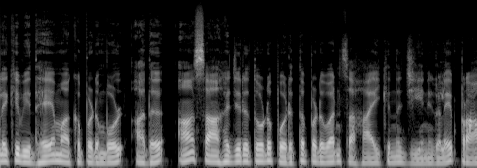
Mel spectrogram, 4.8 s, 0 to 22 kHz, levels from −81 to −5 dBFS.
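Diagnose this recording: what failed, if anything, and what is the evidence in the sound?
Channel delay (comb filtering) at the driver or buffer stage, with the channels folded to mono. From 2.28 s, just after "വിധേയമാക്കപ്പെടുമ്പോൾ അത് ആ", to the end, the speech loses its top-end air and turns dull. A fixed notch sits around 10 kHz. One channel arrives a tiny fraction of a millisecond late, which fits an offset of a couple of samples. Summing it with the other cancels shared content at evenly spaced frequencies starting there.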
